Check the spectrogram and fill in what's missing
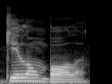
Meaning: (adjective) of or relating to a quilombo; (noun) resident of a quilombo (settlement originally founded by runaway slaves in Brazil)
- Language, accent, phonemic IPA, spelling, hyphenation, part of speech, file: Portuguese, Brazil, /ki.lõˈbɔ.lɐ/, quilombola, qui‧lom‧bo‧la, adjective / noun, Pt-br-quilombola.ogg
